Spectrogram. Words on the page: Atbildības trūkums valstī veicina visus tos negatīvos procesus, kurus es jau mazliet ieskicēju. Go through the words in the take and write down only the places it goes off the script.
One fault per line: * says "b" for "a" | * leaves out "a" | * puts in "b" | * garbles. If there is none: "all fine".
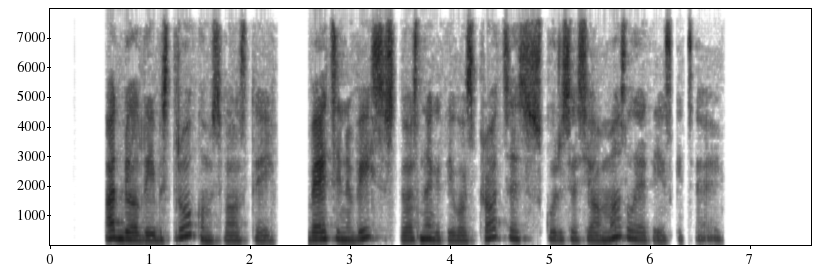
all fine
